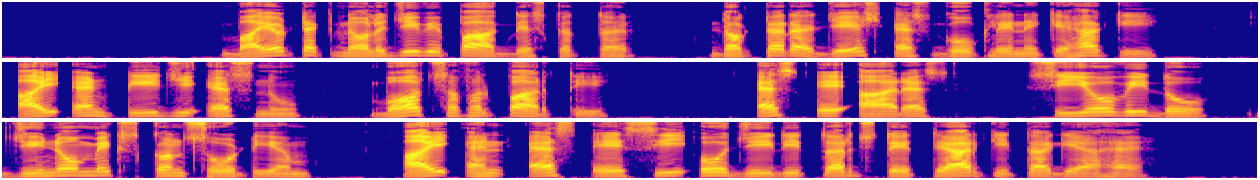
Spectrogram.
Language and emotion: Punjabi, neutral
